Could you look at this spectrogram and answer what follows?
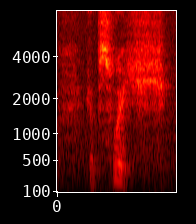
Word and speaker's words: Ipswich: if swish if swish IPS wi i c h no T in there so it's not switch I don't think if switch I think it's how it's pronounced I'm not sure anyway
